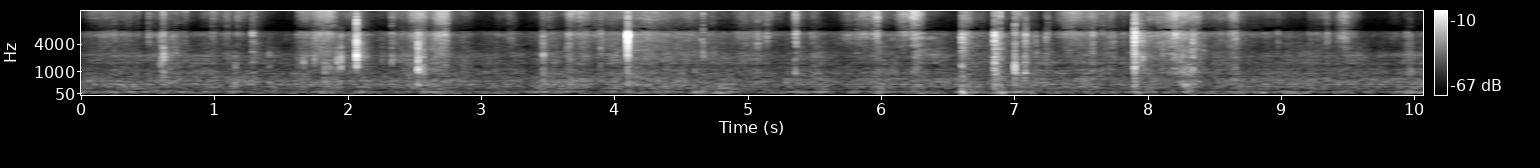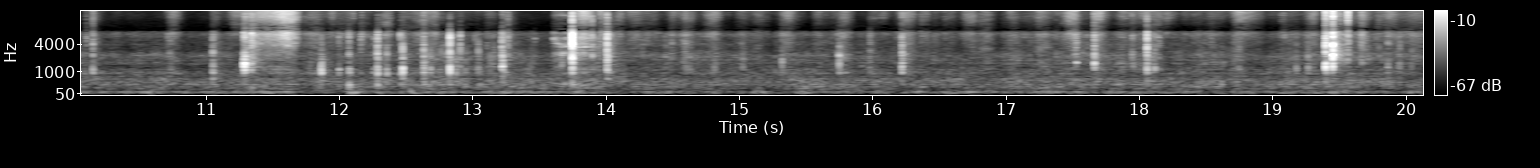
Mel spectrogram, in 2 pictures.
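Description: Newspaper pages rustling and crinkling as they are cut with scissors and handled, with sharp snips and paper clicks scattered irregularly throughout.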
